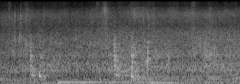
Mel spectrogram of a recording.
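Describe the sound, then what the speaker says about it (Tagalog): Pork frying in a hot pan with pepper, a steady close sizzle with a few soft stirring scrapes and clinks, no talking. "We'll cook the pork some more."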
